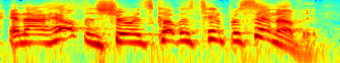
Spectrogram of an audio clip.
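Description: An actor playing a sheepish sitcom husband, nervous and placating. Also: male voice, very high-pitched, very animated, fast talker, bright, forceful tone, breathy edge, full character voice. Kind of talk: broad sitcom acting.

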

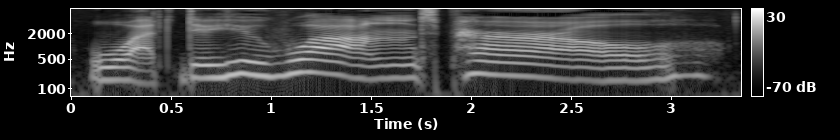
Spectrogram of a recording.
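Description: A woman voicing an old, menacing female sea witch who draws out her threatening words slowly. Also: fairly low pitch, a bit bright, smooth, no echo. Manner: slow, drawn-out threatening delivery.

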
